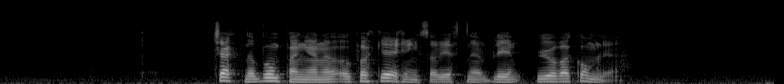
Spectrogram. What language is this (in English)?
Norwegian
